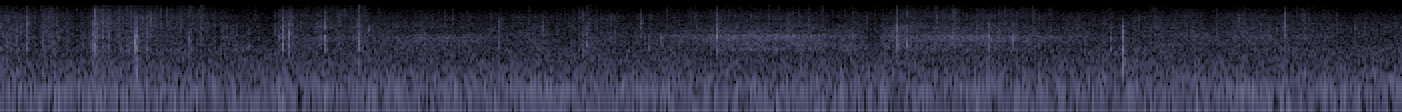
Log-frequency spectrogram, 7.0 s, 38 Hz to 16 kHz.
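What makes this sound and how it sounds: A flat, empty white USPS paper flat rate mailing envelope is handled and bent with both hands, giving soft crinkling and fingertip scratching. Quiet, papery rustle is broken by sharp, bright crackles, with a steady scratchy hiss around 2.3 kHz in the middle of the clip.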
